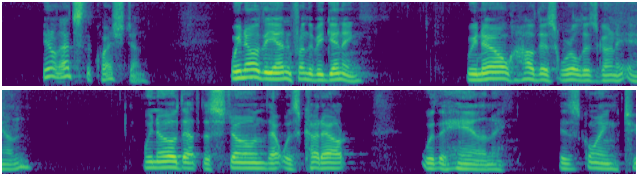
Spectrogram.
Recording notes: recorded on May 21, 2022, at the Ringgold Seventh-day Adventist Church.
